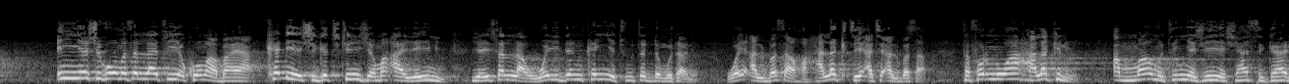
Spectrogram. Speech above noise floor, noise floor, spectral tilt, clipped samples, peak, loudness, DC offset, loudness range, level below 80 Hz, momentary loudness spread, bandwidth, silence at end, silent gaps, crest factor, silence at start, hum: 24 dB; -37 dBFS; -7.5 dB/octave; under 0.1%; 0 dBFS; -14 LUFS; under 0.1%; 3 LU; -54 dBFS; 7 LU; 8.4 kHz; 0 s; none; 14 dB; 0 s; none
